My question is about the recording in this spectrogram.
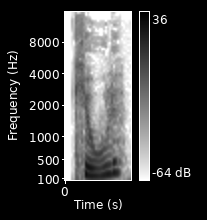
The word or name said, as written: kjole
